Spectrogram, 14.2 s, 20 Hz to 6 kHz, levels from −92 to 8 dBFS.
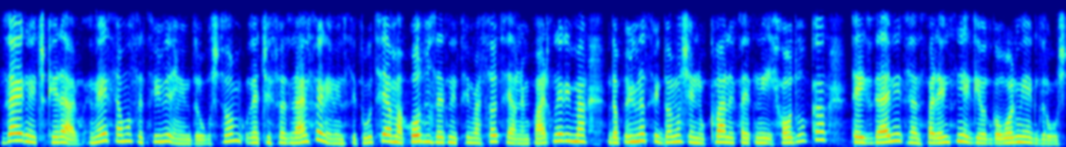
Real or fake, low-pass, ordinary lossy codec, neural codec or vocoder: fake; 5.4 kHz; AAC, 48 kbps; autoencoder, 44.1 kHz, a latent of 192 numbers a frame, MeloTTS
